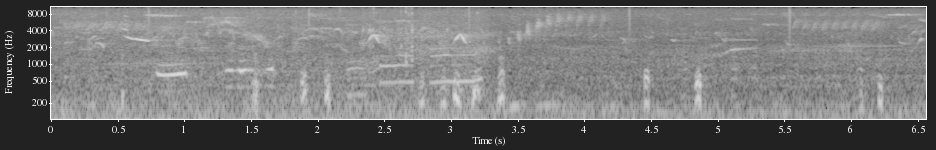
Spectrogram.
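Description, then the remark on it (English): Several chickens cluck in short, irregular bursts, with soft bird chirps and outdoor ambience in the background. No one speaks. “So a pretty casual insight into the simplicity, really, of keeping chickens, because they are really quite easy to look after.”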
